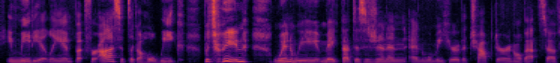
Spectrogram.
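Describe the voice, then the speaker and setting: A woman with a slightly low voice, co-hosting a casual fan podcast streamed live. She talks loosely and a little self-deprecatingly, full of "like" and "um," stumbling and restarting her sentences, and she sometimes reads notes aloud. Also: clear, resonant tone. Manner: chatty, self-deprecating, many fillers and restarts. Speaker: podcast co-host. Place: home setup on a live stream.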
